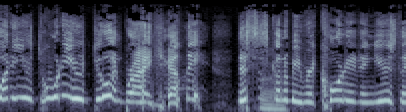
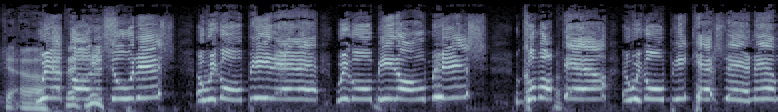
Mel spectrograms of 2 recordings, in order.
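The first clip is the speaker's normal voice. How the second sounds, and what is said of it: Imitating Brian Kelly's fake accent. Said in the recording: “his fake accent he had when he came to LSU ... The Brian Kelly accent. He used an accent”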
